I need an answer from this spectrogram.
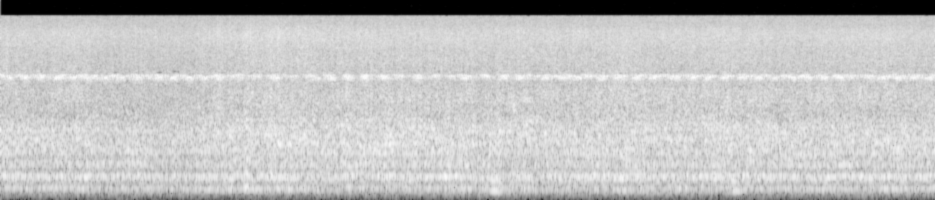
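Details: A constant swarm-like buzz of bees, a thick droning hum that holds level for the whole stretch, with a faint sustained high-pitched tone in the background.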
